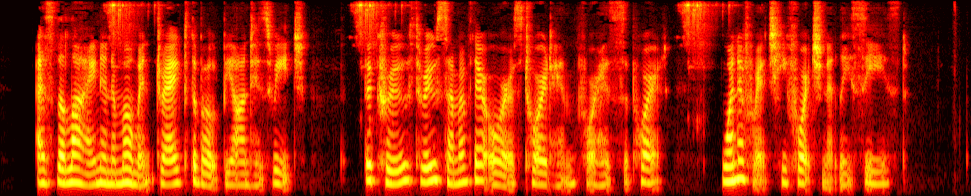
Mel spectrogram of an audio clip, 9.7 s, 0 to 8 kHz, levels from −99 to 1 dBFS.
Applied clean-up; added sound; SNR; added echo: neural mask model RNNoise.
